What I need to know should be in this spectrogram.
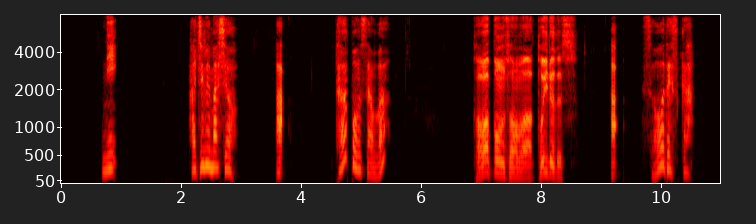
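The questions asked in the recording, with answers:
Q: あ、ターポンさんは?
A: トイレ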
